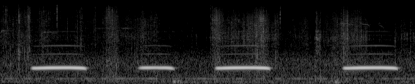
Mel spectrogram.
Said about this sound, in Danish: Jeg synes, det er sjovt at snitte fløjter. Jeg har en i lommen her. Prøv at høre godt efter.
